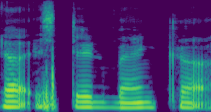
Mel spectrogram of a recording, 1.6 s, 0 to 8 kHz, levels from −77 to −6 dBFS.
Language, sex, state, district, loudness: Hindi, male, Bihar, Gaya, -20 LUFS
